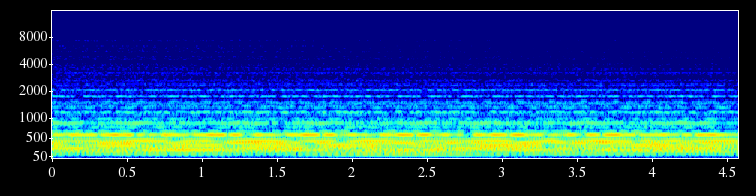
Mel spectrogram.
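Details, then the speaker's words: Roland D10 synthesizer after restoration for corrupted digital-distortion noise on some patches: a patch plays back as a smooth, sustained organ-like chord with no crackle, dropouts or distortion, sounding fine (recording setup had its own problems). "that sounds fine to me although I've had some problems with the sound recording on this which has been a bit of a nightmare compared to my usual videos"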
